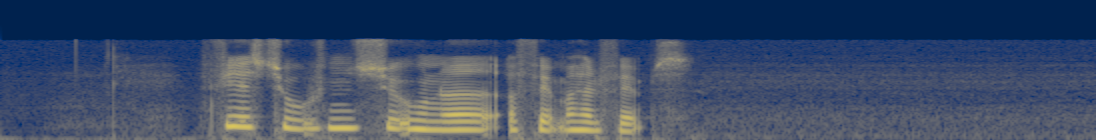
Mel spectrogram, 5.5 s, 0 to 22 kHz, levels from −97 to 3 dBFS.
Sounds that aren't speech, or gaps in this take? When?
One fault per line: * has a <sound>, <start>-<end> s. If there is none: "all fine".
all fine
